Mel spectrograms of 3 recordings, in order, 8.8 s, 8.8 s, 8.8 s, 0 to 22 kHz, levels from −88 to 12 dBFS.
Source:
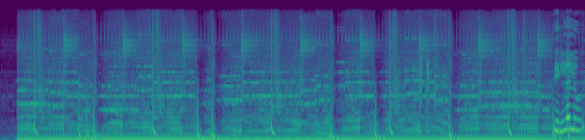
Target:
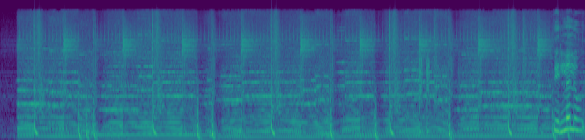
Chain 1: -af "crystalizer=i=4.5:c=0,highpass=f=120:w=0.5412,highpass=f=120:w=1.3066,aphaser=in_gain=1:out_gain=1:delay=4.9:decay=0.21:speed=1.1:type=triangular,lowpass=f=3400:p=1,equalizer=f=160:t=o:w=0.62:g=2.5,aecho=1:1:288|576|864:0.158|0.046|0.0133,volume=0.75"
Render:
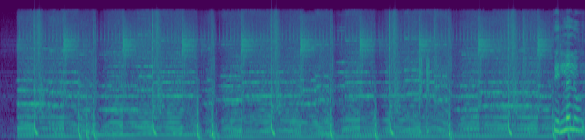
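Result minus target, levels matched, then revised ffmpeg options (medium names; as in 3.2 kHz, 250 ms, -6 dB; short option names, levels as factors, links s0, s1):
echo 186 ms early
-af "crystalizer=i=4.5:c=0,highpass=f=120:w=0.5412,highpass=f=120:w=1.3066,aphaser=in_gain=1:out_gain=1:delay=4.9:decay=0.21:speed=1.1:type=triangular,lowpass=f=3400:p=1,equalizer=f=160:t=o:w=0.62:g=2.5,aecho=1:1:474|948|1422:0.158|0.046|0.0133,volume=0.75"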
